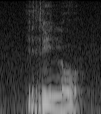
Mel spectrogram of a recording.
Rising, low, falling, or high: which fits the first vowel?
low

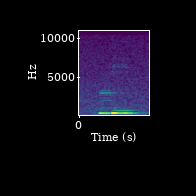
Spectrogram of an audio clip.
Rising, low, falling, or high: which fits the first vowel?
high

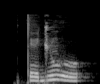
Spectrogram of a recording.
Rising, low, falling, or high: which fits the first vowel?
low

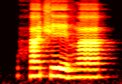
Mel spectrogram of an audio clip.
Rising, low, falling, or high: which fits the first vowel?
high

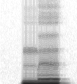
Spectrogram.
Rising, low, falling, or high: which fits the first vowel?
low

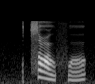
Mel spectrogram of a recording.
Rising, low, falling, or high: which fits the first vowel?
falling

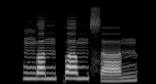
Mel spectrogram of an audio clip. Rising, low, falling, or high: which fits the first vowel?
high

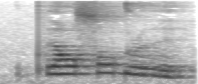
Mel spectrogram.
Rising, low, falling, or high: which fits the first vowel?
high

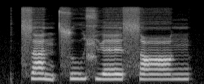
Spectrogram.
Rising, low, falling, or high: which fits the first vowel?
falling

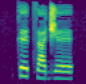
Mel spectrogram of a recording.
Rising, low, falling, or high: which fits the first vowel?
high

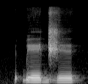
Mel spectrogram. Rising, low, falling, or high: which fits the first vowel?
high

